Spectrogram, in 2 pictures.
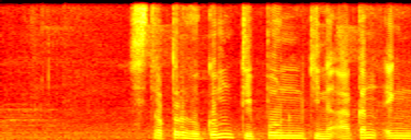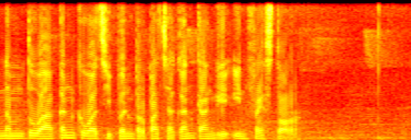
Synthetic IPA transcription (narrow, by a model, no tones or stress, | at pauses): st̪ɾuk̚t̪ʊrɦukʊmd̪̥i̤pʊnɡ̥i̤naʔakənɪŋnəmt̪uakənkəwad̥ʒ̥i̤b̥a̤npərpad̥ʒ̥ä̤kankaŋɡeʔinfɛst̪ɔ̰r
